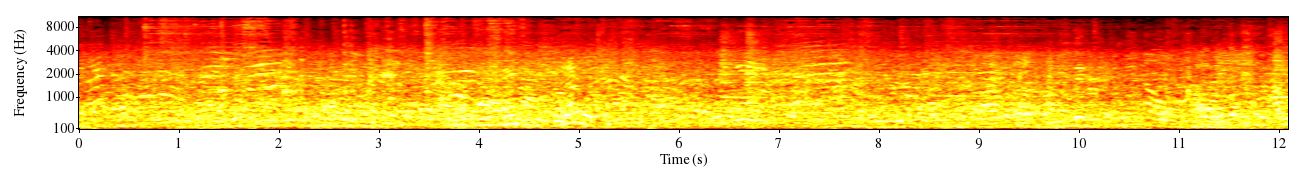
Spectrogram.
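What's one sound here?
A large crowd of men chatters loudly in an echoing hall.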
